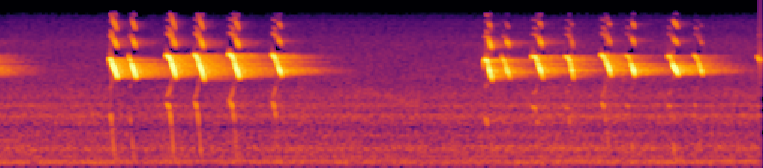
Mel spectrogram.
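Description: A newly hatched chick cheeping: two quick runs of sharp, high peeps, the first starting about a second in and the second about four seconds in.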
